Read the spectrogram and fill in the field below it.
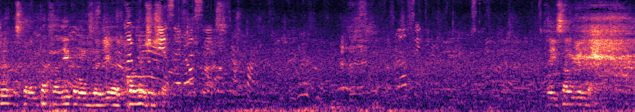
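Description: A man sings into a microphone through loudspeakers outdoors.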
